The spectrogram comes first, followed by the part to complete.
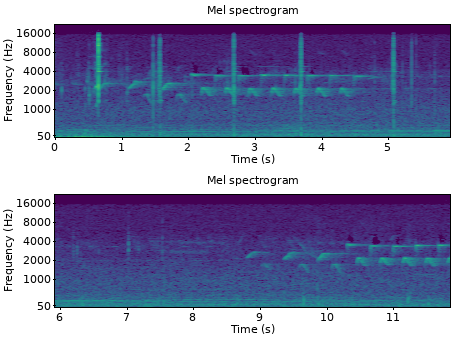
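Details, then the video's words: A Northern Cardinal singing in the background gives faint runs of clear, down-slurred whistles, about two per second, in two bursts, over a low hum and a few sharp clicks. "The singing bird in the background is a northern cardinal"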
